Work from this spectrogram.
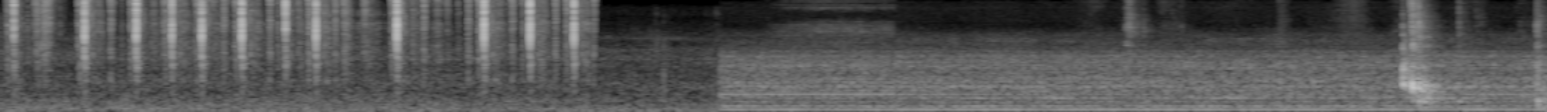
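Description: Keys are struck sharply one at a time in an even, spaced rhythm while a novel is being written, then the tapping stops and a steady low hum takes over, with one brief louder sound near the end.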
